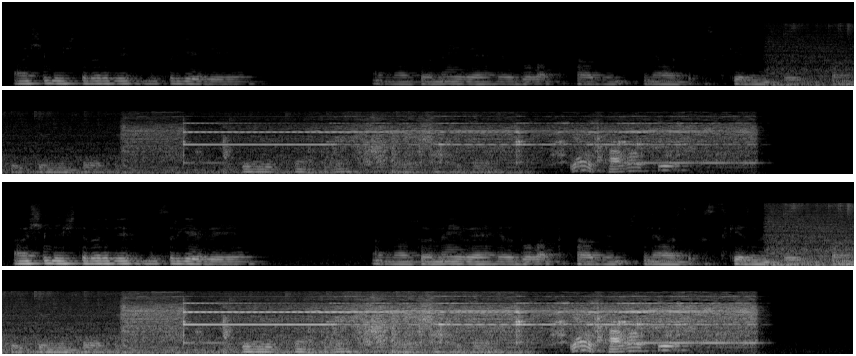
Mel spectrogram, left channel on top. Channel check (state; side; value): quieter; left; 8.8 dB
